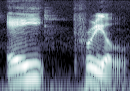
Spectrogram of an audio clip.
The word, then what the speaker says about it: April: Entonces decimos April.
